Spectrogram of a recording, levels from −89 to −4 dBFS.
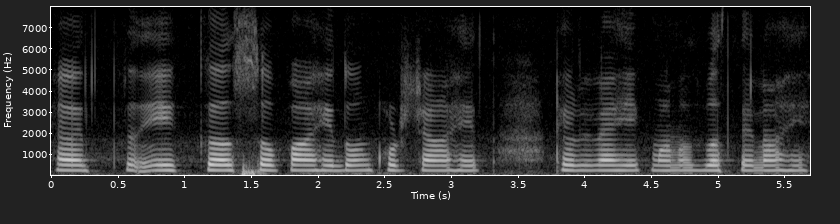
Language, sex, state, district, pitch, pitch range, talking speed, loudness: Marathi, female, Maharashtra, Pune, 245 Hz, 240-245 Hz, 125 wpm, -32 LUFS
